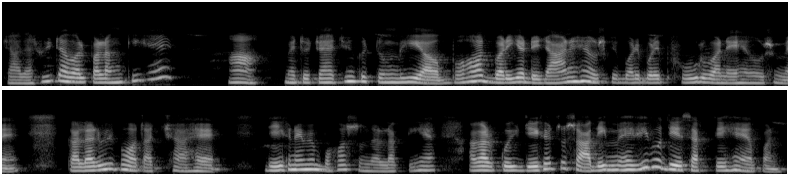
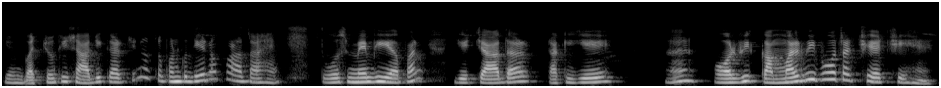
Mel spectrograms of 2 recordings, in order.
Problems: none marked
